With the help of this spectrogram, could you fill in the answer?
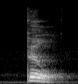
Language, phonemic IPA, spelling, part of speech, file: Dutch, /pʏl/, pul, noun, Nl-pul.ogg
- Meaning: 1. tankard 2. duckling, or, more broadly, any young bird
